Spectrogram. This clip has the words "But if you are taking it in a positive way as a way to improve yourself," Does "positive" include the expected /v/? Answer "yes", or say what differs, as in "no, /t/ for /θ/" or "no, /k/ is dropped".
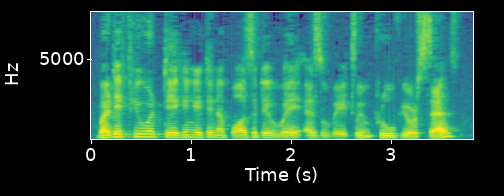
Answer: yes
